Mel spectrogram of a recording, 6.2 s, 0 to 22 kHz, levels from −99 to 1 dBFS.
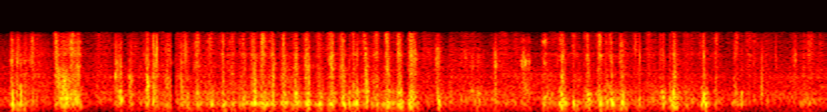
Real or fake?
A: fake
